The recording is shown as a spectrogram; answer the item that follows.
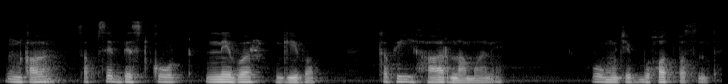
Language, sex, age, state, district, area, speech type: Urdu, male, 30-45, Delhi, South Delhi, rural, spontaneous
